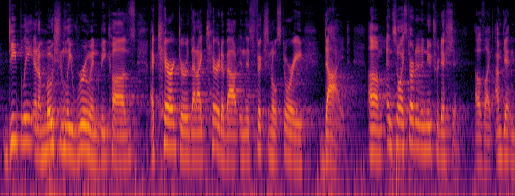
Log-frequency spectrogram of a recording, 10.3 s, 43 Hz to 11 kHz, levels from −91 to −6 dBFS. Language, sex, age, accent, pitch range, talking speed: English, male, 30-49, American, 130-175 Hz, 170 wpm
